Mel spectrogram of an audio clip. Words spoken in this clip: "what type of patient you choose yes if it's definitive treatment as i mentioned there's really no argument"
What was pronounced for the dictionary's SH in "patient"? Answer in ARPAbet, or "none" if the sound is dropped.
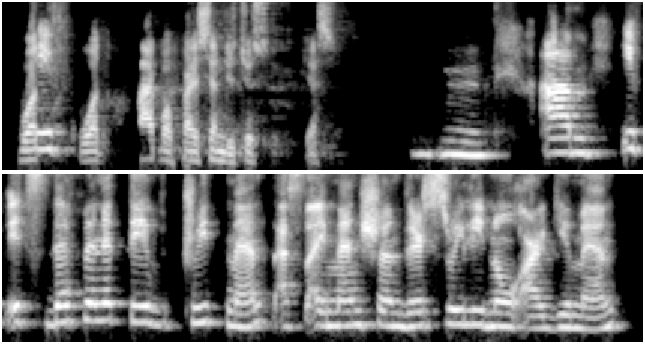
S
